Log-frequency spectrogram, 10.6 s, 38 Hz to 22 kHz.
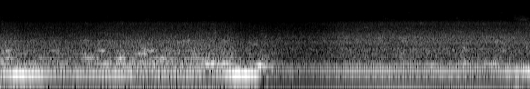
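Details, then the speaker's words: Cub Cadet 54-inch mower, 24 HP Kohler twin, after ignition coil module replacement: even low drone dips briefly as load comes on then pulls back strong; previously bogged badly on PTO engagement. Fixed, normal running under load. "Well, there you have it, folks. She's fixed. Runs great, as you can see."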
